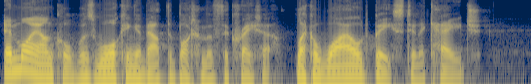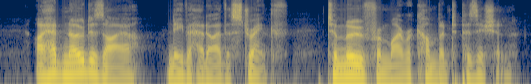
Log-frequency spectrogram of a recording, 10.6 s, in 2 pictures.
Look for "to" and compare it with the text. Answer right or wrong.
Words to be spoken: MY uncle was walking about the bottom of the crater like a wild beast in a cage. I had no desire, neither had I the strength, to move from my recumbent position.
right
